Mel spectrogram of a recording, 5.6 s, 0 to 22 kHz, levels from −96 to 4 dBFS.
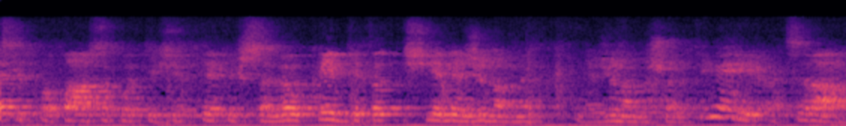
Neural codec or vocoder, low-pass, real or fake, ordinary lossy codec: autoencoder, 48 kHz, 128 numbers a frame, DAC-VAE, trained on Japanese speech; 19.8 kHz; fake; AAC, 32 kbps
